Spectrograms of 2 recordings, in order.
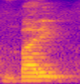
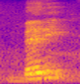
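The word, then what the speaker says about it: bury: So my dear students or my dear friends, remember B-U-R-Y pronunciation is not bari, it's berry.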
